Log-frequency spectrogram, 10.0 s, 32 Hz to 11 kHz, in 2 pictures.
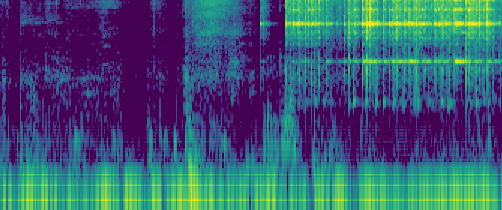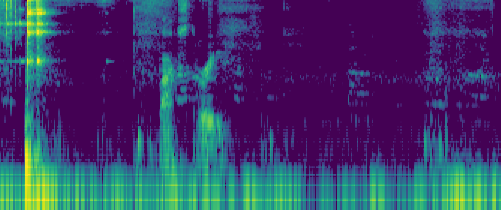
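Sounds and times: dice knocking onto table: 0:02.6 - 0:05.6
dice rattling in cup: 0:02.6 - 0:05.6.

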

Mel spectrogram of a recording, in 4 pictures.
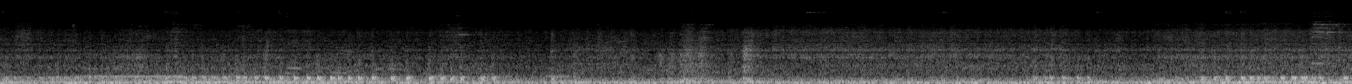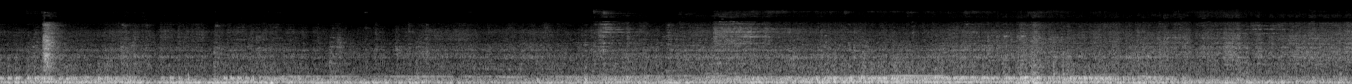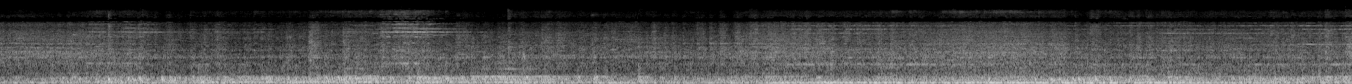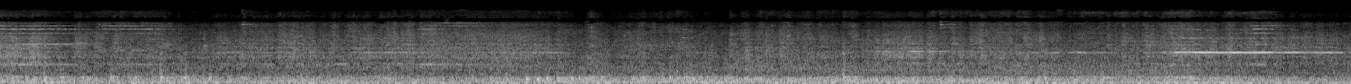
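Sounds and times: diesel locomotive rumble: 0:00.0 - 0:54.0
wheels clattering over rail joints: 0:00.0 - 0:54.0
wheel flanges squealing: 0:13.0 - 0:54.0.

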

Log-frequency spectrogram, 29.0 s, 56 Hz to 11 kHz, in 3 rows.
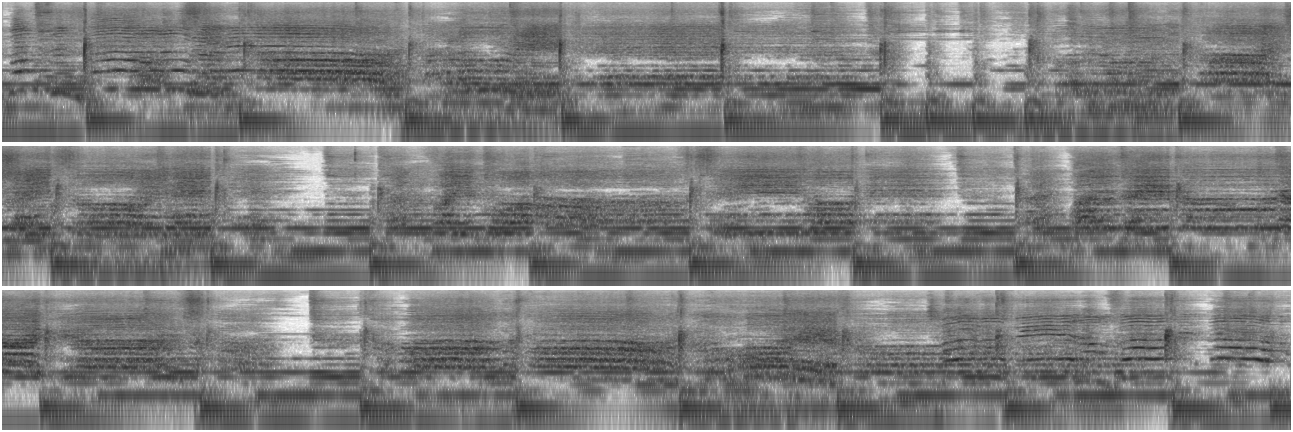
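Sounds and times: people singing in chorus: 0:00.6 - 0:07.0, 0:07.7 - 0:28.4.

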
